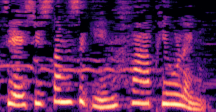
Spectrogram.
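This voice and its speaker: A woman's voice: sits high, lively intonation, faint music behind. A woman with a Hong Kong accent reading scripted radio drama credits as a formal announcer. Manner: formal, measured.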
